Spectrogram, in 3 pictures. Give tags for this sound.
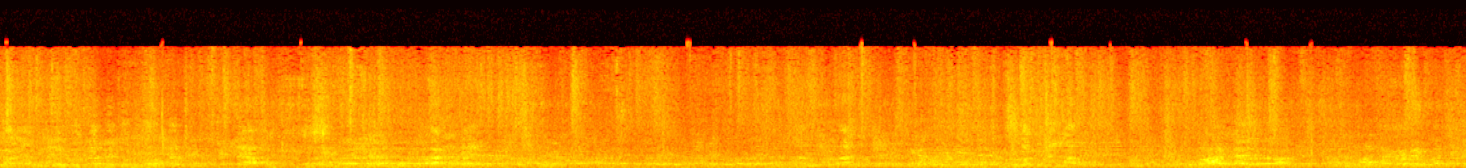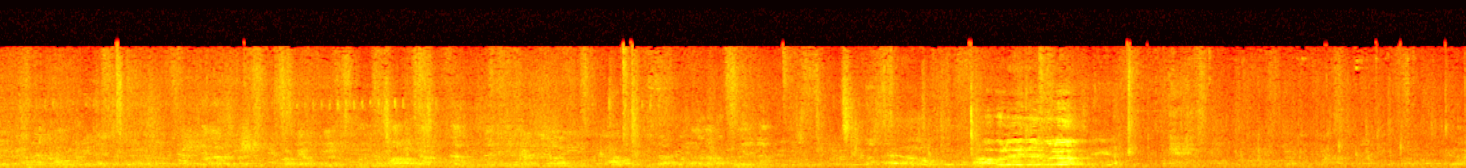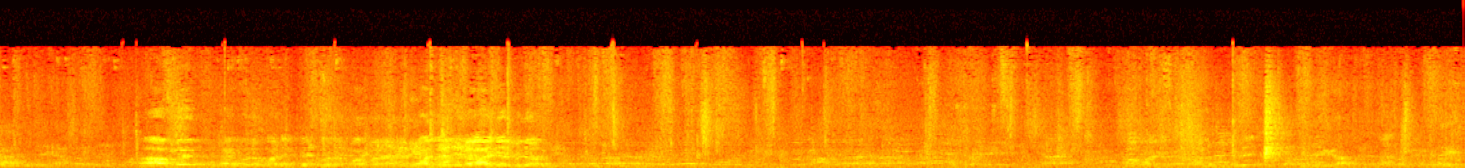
Ambiance
field-recording
Hindi
India
Market
Mumbai

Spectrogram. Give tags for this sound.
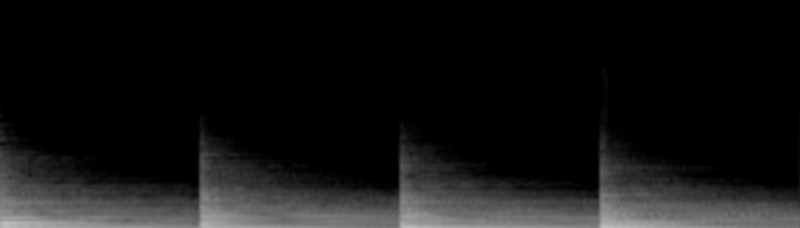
chords
piano

